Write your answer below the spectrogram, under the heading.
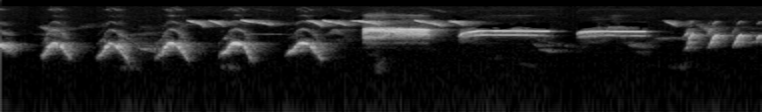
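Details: Asian pied starling in lively varied song: five quick rising-falling chattering notes, then a loud buzzy squawk followed by two long, steady, high whistles, ending in short scratchy bursts.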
